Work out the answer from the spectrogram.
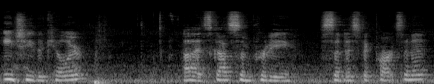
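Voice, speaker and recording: A woman's voice: medium pitch, fairly even intonation, normal speed, background noise. A young woman talking casually to her webcam in a small room at home, rambling with lots of fillers. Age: young adult. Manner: rambling, chatty, many fillers and restarts. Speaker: vlogger. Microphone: webcam at desk.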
